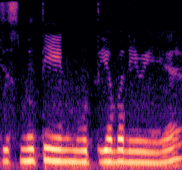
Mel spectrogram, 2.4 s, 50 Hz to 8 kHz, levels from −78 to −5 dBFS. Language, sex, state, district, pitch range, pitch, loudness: Hindi, male, Punjab, Pathankot, 190-205 Hz, 195 Hz, -14 LUFS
